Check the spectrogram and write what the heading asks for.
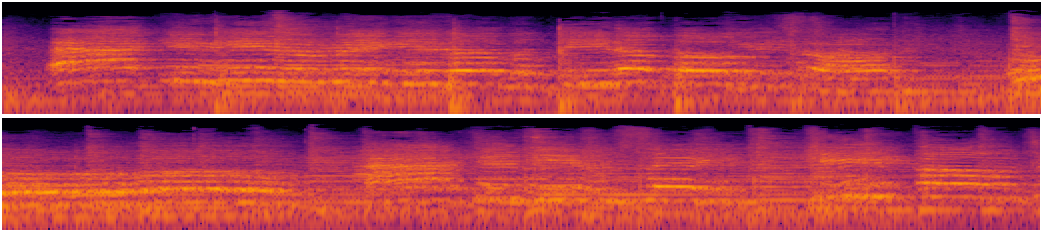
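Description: Unamplified live band performance: several voices singing together over strummed acoustic guitar.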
